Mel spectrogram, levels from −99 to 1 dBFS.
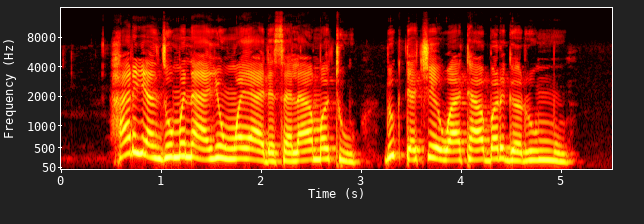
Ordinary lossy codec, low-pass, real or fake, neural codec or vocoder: none; 14.4 kHz; real; none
